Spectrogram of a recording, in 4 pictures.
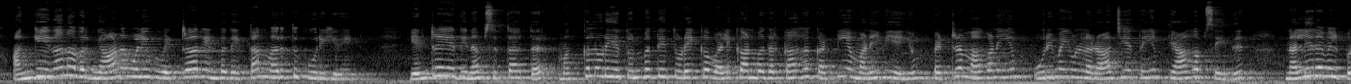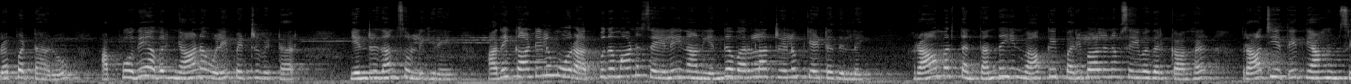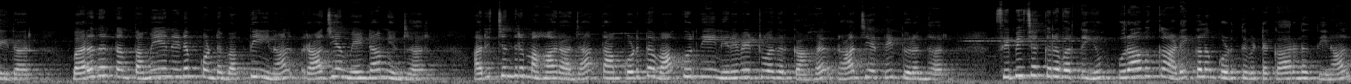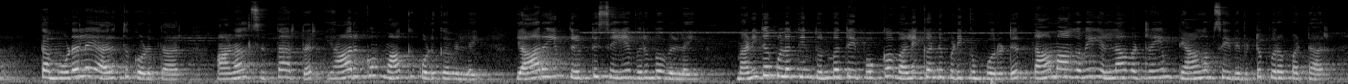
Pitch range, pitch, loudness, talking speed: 280-345 Hz, 305 Hz, -20 LUFS, 110 wpm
